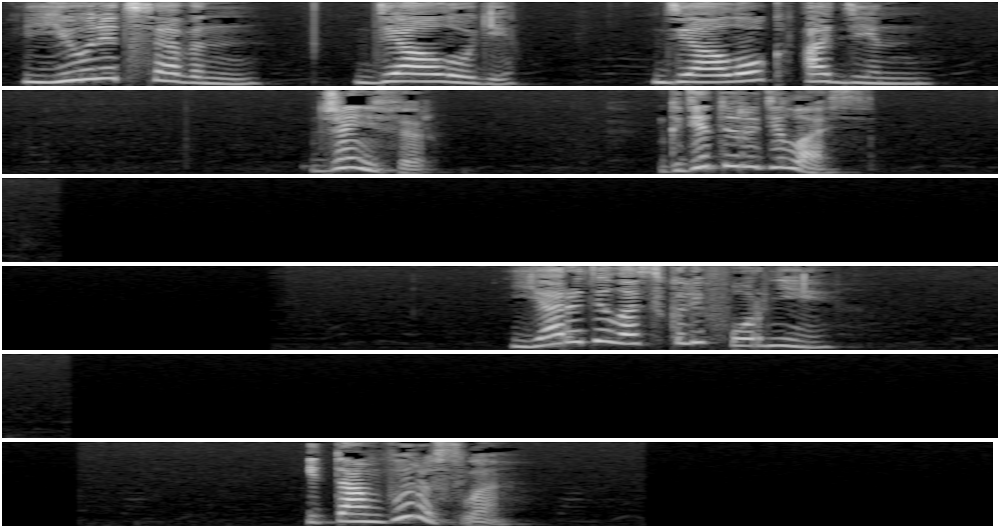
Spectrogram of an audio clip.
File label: dialog, russian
